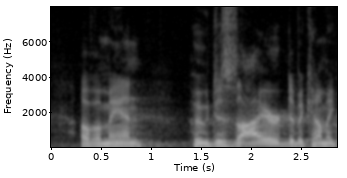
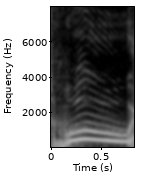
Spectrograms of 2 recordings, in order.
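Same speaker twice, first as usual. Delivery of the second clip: a sudden high, loud woo; high excited woo; 8 dB louder than usual. Pretend. Preacher mocking an overnight change with a high, loud woo. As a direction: whoop it like a miracle just hit.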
